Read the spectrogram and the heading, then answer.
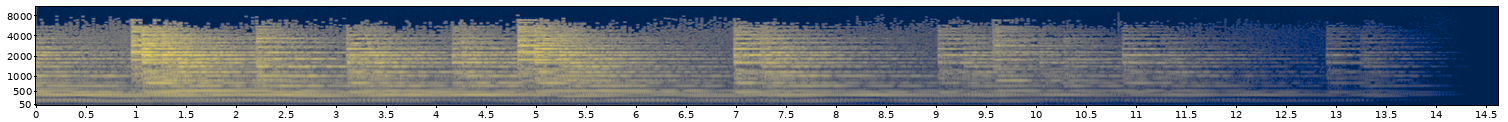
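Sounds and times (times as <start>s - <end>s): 
bells ringing: 0.0s - 11.7s.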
